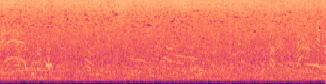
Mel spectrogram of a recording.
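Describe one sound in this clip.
Water splashes and rushes steadily from a large fountain.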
